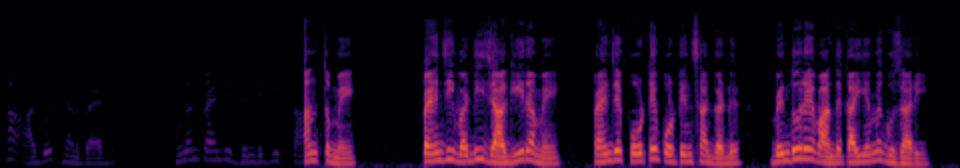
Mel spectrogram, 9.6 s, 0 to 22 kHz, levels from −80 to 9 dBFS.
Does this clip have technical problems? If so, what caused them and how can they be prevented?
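Yes. The audio was likely passed through HE-AAC compression, which fits a low bitrate of around 24 kbps. The codec keeps only the lower spectrum and rebuilds the treble by copying lower bands upward, so the top end up to the 14.9 kHz cut-off is plainly damaged and mismatched with the harmonics below. Encoding speech at a higher bitrate, or with plain AAC or another full-band codec, would prevent this.

The second fault is an audio dropout to a faint residue. The wanted signal was likely lost somewhere upstream while the rest of the path stayed live, so from the start of the clip until 3.05 s only faint sound remains, roughly 35 dB below normal, before the sound returns abruptly. Checking connections and monitoring the input signal before recording would prevent it.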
